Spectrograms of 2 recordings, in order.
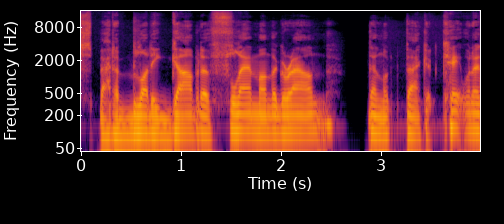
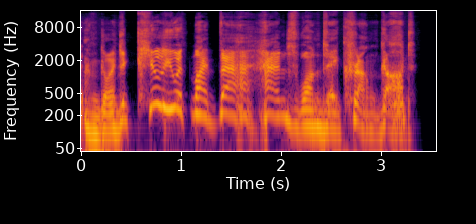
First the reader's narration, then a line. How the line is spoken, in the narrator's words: Caitlin snarled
